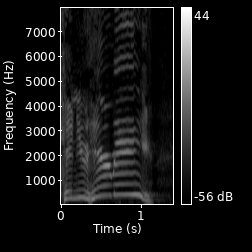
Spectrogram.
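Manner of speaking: put-on, loud, very high-pitched shouting. Describing older people talking into their phones, imitating someone shouting. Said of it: "They would shout".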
